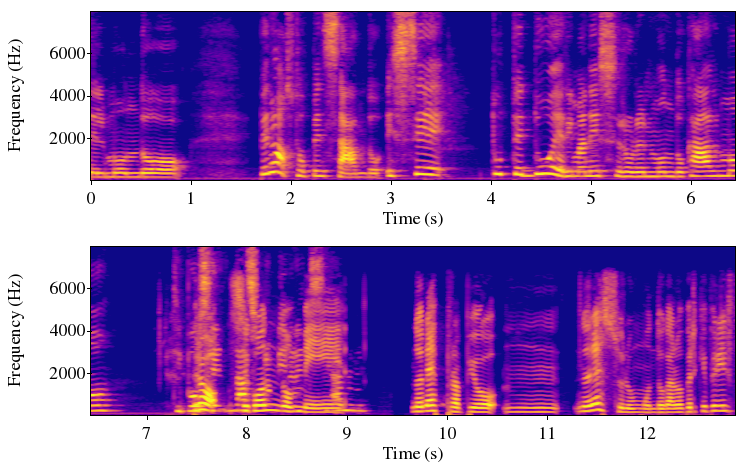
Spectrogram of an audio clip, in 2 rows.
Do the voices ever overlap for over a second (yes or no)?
yes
